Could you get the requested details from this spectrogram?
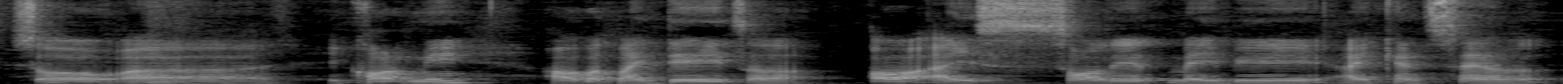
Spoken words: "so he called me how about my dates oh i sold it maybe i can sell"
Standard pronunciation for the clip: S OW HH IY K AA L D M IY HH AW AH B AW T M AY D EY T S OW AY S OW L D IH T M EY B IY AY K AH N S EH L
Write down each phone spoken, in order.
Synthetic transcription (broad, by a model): S OW HH IY K AA L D M IY HH AW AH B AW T M AY D EY T S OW AY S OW L IH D M EY B IY AY K AH N S EH L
